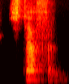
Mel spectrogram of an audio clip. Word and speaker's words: Stephen: agenda because I know you spell it Stephen but you pronounce it it's pronounced Stefan is that correct sir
